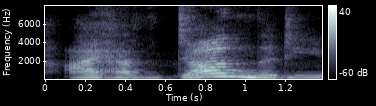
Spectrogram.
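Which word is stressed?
done. The stress is on "done".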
